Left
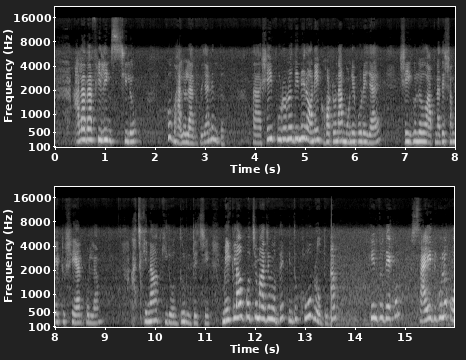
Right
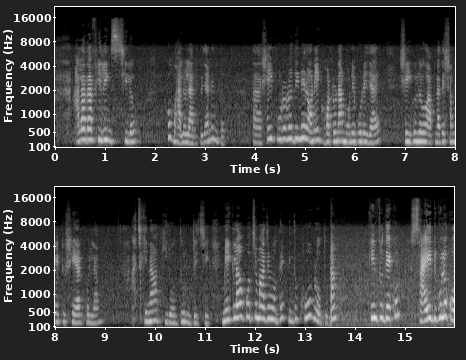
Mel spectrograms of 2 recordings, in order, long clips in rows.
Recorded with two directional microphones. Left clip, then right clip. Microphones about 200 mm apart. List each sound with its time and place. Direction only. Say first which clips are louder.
0.2 s a woman's voice: even; centre (ahead or behind)
14.3 s a woman's voice: right 5 dB; 60° right (ahead or behind)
